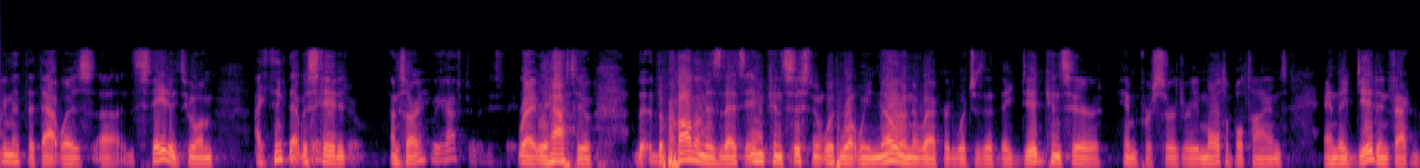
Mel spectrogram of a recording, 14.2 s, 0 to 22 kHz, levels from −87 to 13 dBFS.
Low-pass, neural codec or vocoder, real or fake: 7.2 kHz; codec, 16 kHz, 4 kbps, FunCodec, trained on LibriTTS, 50 frames a second; fake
